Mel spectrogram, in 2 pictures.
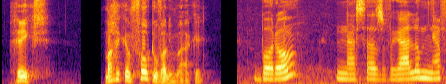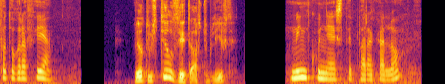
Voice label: grieks; Mag ik een foto van u maken?

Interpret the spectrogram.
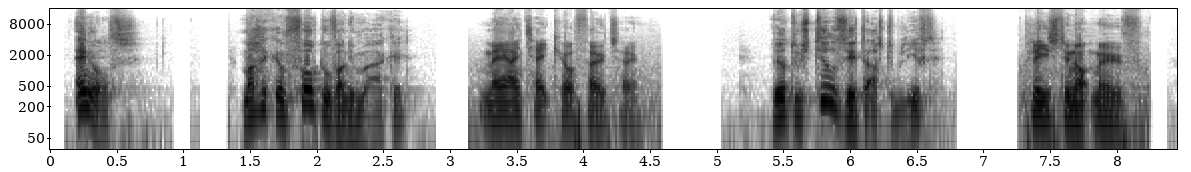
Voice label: engels; Mag ik een foto van u maken?

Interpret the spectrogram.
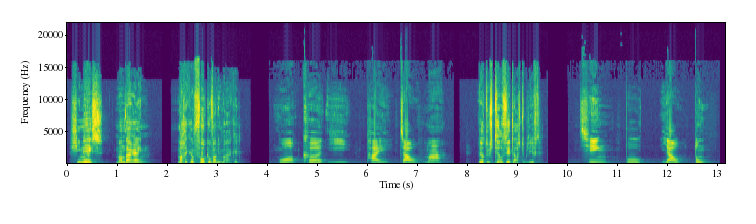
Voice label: chinees; Mag ik een foto van u maken?

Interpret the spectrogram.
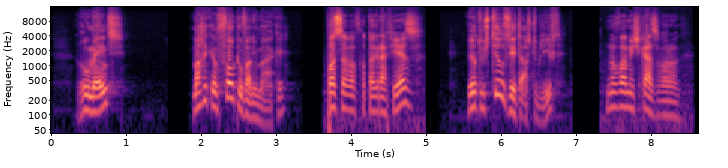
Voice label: roemeens; Mag ik een foto van u maken?

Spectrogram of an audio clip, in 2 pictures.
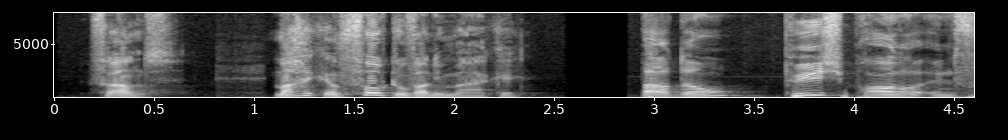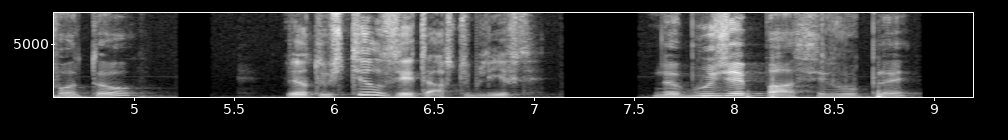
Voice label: frans; Mag ik een foto van u maken?

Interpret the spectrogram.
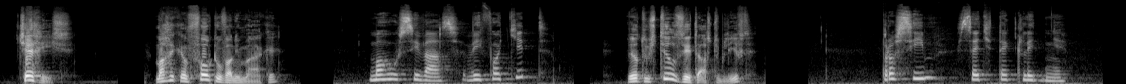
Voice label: tjechisch; Mag ik een foto van u maken?

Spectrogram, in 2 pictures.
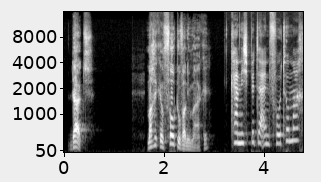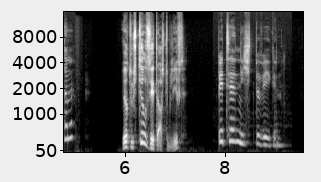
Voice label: duits; Mag ik een foto van u maken?

